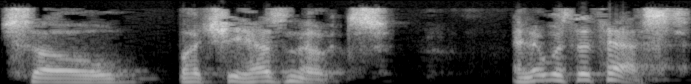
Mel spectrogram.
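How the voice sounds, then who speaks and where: Lively intonation carries this voice with a New Jersey accent. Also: man. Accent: New Jersey American. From New Jersey, US. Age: 60s. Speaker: memoir author and retired actor. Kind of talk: interview. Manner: halting, many fillers and restarts.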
